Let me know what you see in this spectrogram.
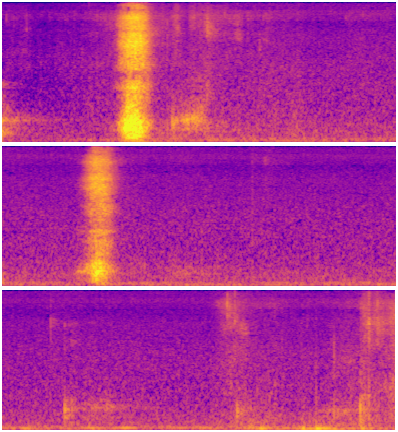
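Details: Adult with flu, fever, bad cough and raw throat: two sharp, harsh sneezes, first natural, then induced, with sniffing and breathing between; sneezing.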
